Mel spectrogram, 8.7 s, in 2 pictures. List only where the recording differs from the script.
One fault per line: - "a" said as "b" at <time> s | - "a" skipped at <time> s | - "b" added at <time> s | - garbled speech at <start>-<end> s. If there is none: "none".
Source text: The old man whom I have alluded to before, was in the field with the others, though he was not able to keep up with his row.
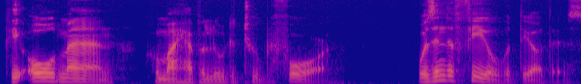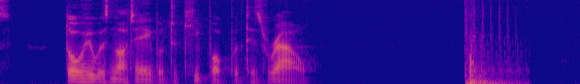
none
